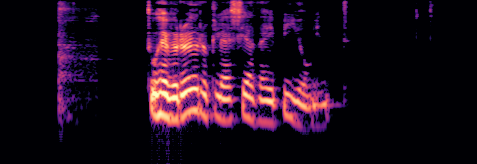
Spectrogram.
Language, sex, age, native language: Icelandic, female, 50-59, Icelandic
